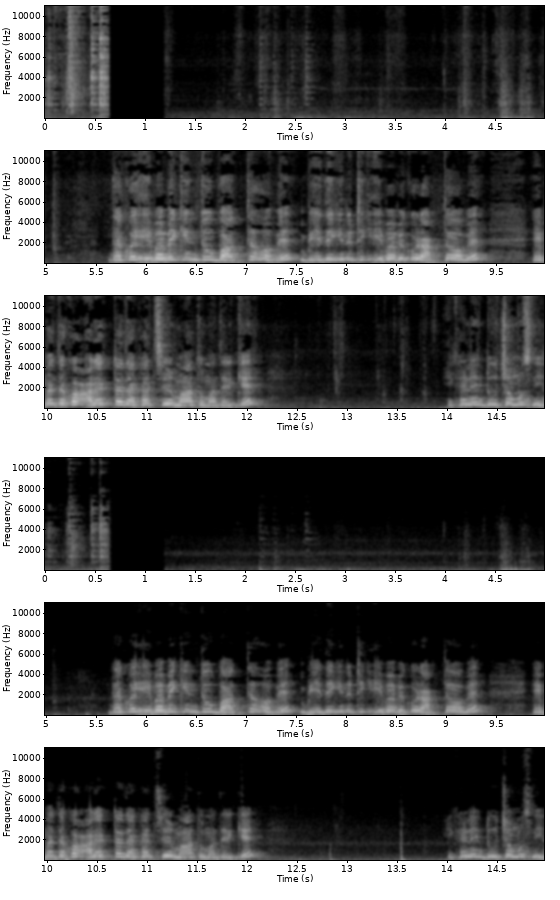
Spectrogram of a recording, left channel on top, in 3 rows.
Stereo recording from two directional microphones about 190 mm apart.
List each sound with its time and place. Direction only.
5.6 s a woman's voice: 25° left (ahead or behind)
13.9 s a woman's voice: 25° left (ahead or behind)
